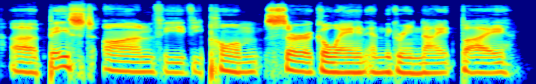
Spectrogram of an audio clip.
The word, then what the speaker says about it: Gawain: Anyway, Sir Gawain, which I think is the understood modern pronunciation, but hey man, go off.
